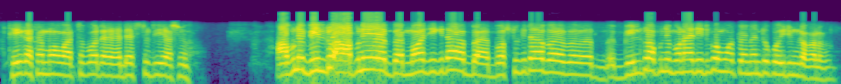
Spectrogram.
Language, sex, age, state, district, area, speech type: Assamese, male, 30-45, Assam, Golaghat, rural, conversation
